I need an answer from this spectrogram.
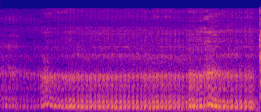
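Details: Yorkshire Terrier puppy at play with a dog toy and its owner, giving a sustained low growl, an even buzzing rattle lasting about two seconds and rising in intensity just before it stops.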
